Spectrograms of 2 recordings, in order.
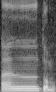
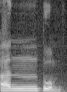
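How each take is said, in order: First: The n is hidden, nasal and held longer. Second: The n is said plainly and distinctly. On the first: The speaker calls it right. "tapi antum" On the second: The speaker calls it wrong. "tidak jelas artinya teman-teman, tidak seperti antum"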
